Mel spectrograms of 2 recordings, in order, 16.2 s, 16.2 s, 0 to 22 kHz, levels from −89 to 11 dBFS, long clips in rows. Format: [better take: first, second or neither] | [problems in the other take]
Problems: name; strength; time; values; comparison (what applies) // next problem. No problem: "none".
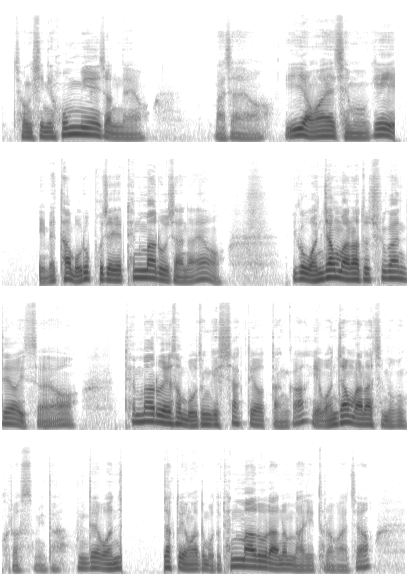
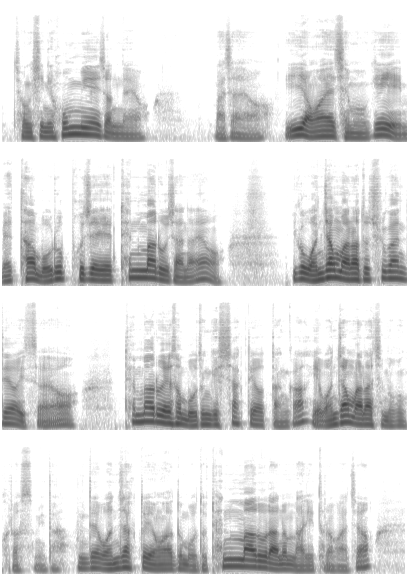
second | audio freezing; at 4 s for 0.5 s and at 13 s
